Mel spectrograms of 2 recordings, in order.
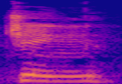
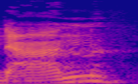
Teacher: Jing first tone means capital and Nan second tone means South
